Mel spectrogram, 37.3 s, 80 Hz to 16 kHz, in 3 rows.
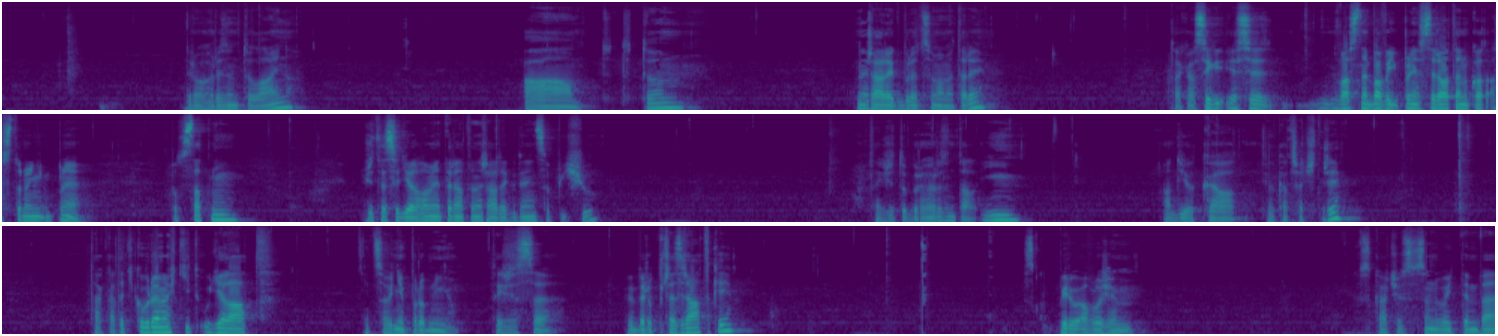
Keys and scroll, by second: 0.0-2.7 typing, 7.1-11.2 typing, 13.8 Escape, 14.0-16.8 typing, 18.0-24.6 typing, 25.8 typing, 27.2-28.4 typing, 29.7 typing, 31.2-37.3 typing.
